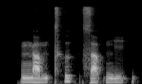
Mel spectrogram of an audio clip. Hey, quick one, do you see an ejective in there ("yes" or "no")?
no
